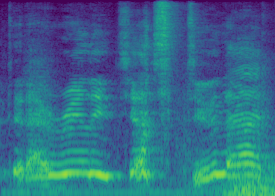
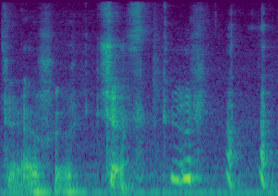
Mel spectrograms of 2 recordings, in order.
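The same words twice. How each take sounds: First: High, laughing, incredulous; laughing disbelief. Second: Unvoiced, hushed stunned question; stunned whisper at own mistake; whispered disbelief. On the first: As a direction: crack up at own blunder. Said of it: "repeated louder". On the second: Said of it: "repeats it laughing". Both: Real, not acted.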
